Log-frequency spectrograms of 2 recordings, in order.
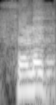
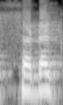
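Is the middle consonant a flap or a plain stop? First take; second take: flap; plain stop. First: The middle consonant is a retroflex flap. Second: The middle consonant is a plain retroflex stop. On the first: The speaker calls it right. "सड़क बोलना पड़ेगा" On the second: The speaker calls it wrong. "सड़क बोलेंगे तो गलत है वो"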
